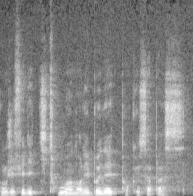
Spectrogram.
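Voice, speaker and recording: A man with a medium-pitched voice speaks at a normal speed and in a steady tone, hosting an informal, hands-on DIY tutorial for his channel. He improvises as he goes, sounding hesitant and correcting himself often. The recording has a roomy echo, clicks, and clearly audible background noise.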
